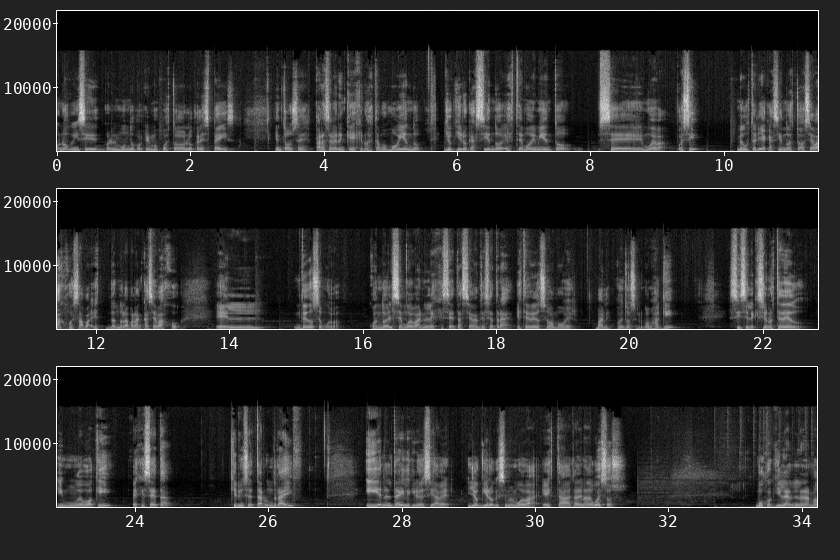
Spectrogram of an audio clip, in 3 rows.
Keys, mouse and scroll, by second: 3.8 click, 5.7-9.7 drag, 20.4 right click, 23.4-25.2 drag, 25.2-28.1 right drag, 31.0-34.0 right drag.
